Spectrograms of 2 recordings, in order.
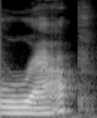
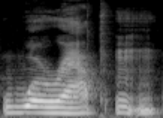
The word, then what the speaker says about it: wrap: low draw ah draw the W before an r at the beginning of a word is all pretty often going to be silent so wrap wrap not rap rap wrist this is your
